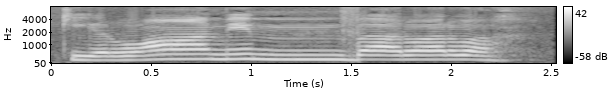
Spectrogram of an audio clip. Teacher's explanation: اب یہاں پہ پھر سے دیکھیں دو زیر کے بعد کیا آیا ہے با، تو اس کو نون کی آواز کو ہم میم سے بدل دیں گے، من کی بجائے مم پڑھیں گے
